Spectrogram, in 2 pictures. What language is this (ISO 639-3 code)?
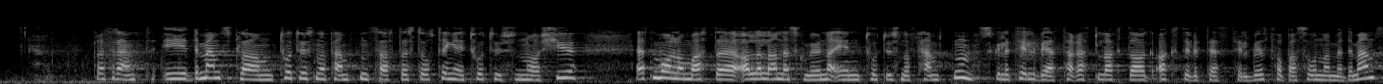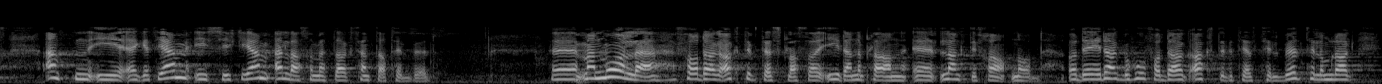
nno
